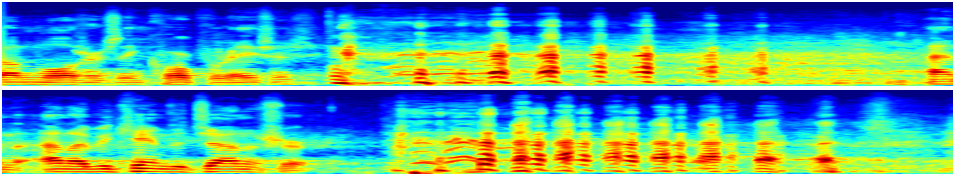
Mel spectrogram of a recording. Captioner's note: audience laughter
